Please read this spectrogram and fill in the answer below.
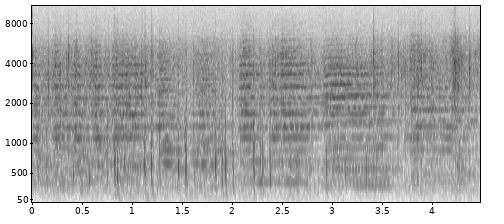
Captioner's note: horse galloping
